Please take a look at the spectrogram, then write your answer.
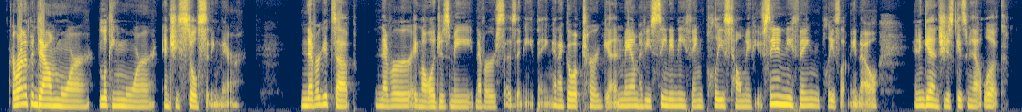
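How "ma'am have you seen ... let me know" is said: put-on hysterical crying, desperate pleading tone. Retelling begging a seated woman to say if she saw anything, retelling crying, desperate pleading. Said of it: "I am just hysterically crying".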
